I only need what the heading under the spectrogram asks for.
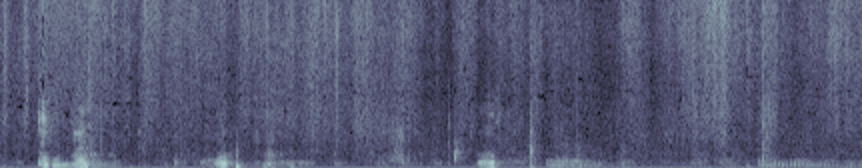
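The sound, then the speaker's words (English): Faint grunts and snuffles from seven-week-old Tamworth piglets weaned that day, a few scattered soft snorts rising above a low, steady hiss, with no talk. “What we're looking at here are some little seven week old Tamworth piglets. They were just weaned today.”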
